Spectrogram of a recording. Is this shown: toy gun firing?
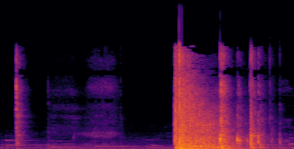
yes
